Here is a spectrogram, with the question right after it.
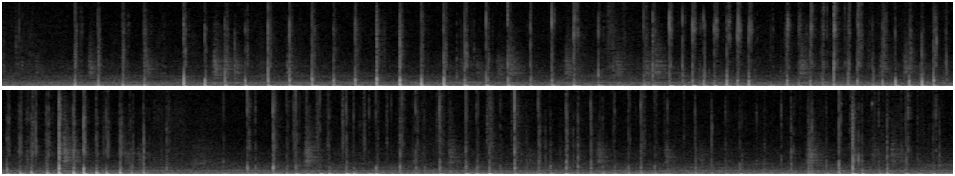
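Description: A small, solid gold iPhone-style smartphone with an aluminum metal back is held in one hand and tapped with the fingertips of the other. Quiet, rapid, irregular fingertip taps patter across the whole clip, each short and dry with almost no ring. The tone is dull and low-heavy, with a faint steady hum underneath.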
